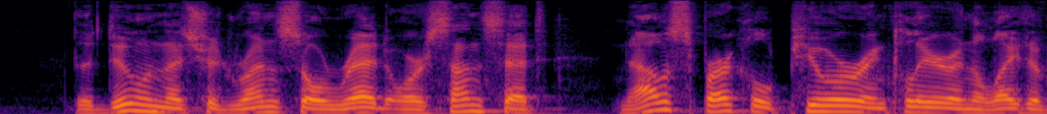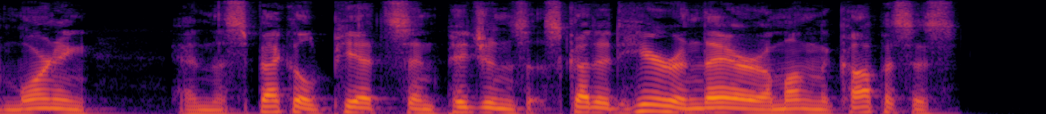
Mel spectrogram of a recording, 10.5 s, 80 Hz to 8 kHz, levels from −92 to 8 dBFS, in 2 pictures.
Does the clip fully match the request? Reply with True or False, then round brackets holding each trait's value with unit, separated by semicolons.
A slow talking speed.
False (185 wpm)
